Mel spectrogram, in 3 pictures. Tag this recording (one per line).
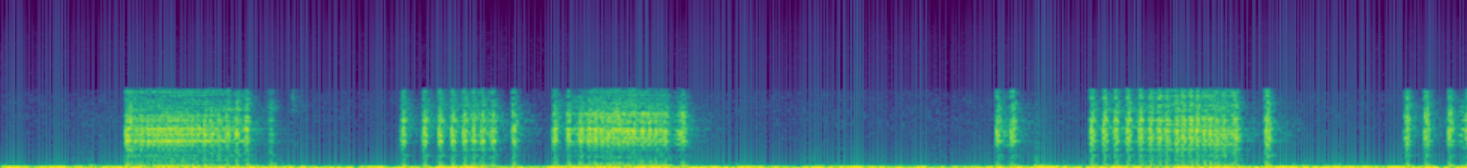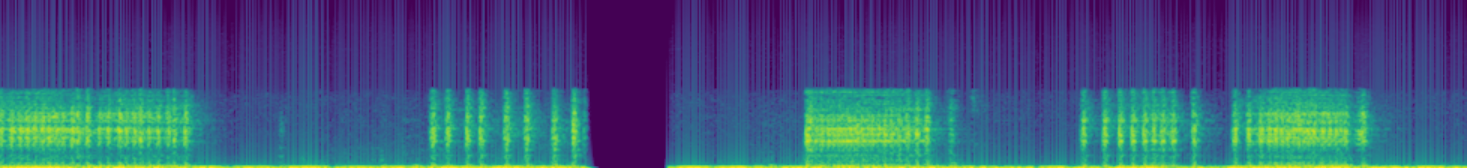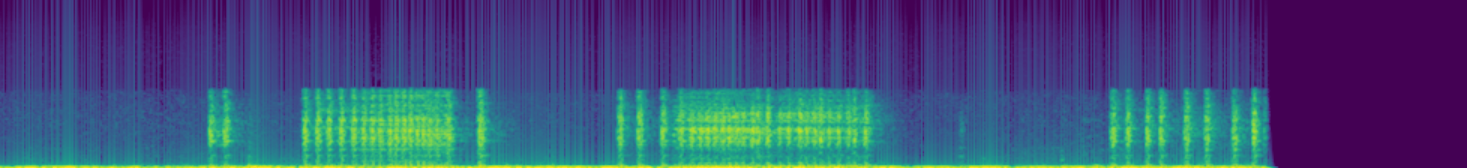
Creaking
destructive
editing
high
pressure
Sinking
sound
Submarine
underwater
